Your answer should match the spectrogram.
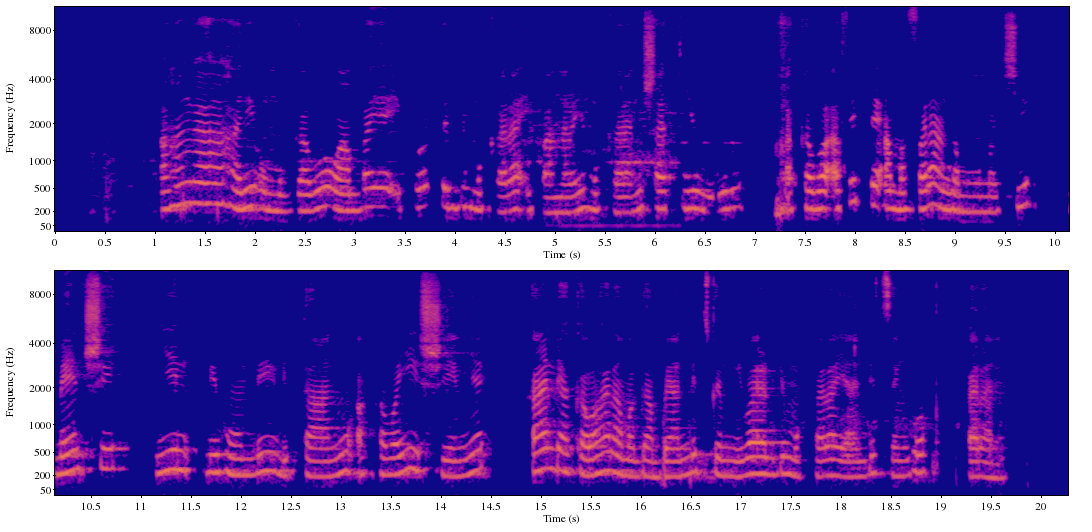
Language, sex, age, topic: Kinyarwanda, female, 18-24, finance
